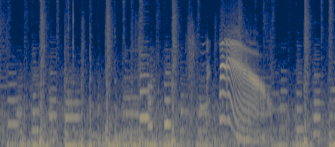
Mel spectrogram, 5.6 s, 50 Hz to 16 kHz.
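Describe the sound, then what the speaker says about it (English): A toy cat in Persona 5 Royal gives a bright rising-then-falling meow when its head is pressed, a single clear cry over game music and voices, with other talk around it. "It meows when you press on its head."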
